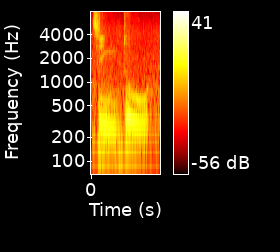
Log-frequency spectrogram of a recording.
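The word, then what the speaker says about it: 京都: two characters are pronounced in Mandarin, or to pronounce Kyoto as Jingdu.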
